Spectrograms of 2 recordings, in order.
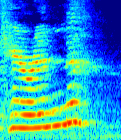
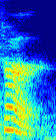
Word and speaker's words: Karen: Well, my name is Karen, or they pronounce it in the DMV Kern. Kern.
